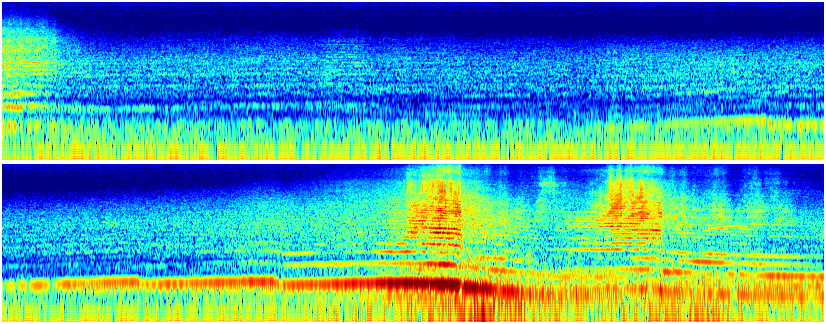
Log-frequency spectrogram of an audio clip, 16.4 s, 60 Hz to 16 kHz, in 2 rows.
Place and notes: Donington Park Circuit, Derby, United Kingdom - British Motorcycle Grand Prix 2002 ... 125 ...
British Motorcycle Grand Prix 2002 ... 125 free practice ... one point stereo mic to minidisk ...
